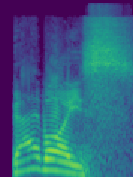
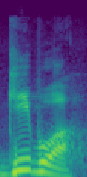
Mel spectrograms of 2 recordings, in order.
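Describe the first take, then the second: First: The name sounds like 'guy boys'. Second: The name sounds like 'gee-bwa'. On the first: The speaker calls it wrong. "Guy Boys, you can say" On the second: The speaker calls it right. "the correct pronunciation is Gibua"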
